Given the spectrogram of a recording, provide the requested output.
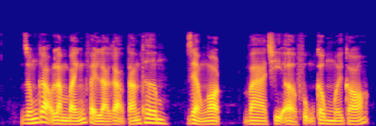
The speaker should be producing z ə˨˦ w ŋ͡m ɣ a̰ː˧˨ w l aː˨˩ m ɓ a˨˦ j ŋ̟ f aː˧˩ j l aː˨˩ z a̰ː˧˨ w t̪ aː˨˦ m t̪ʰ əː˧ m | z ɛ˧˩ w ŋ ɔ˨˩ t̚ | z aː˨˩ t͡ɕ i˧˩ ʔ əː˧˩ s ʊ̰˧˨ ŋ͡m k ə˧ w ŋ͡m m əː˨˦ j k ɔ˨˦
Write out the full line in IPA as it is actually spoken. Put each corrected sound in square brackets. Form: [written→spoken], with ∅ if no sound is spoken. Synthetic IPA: z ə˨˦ w ŋ͡m ɣ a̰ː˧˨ w l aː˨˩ m ɓ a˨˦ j ŋ̟ f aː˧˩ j l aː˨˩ [z→ɣ] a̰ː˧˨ w t̪ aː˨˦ m t̪ʰ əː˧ m | z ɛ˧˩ w ŋ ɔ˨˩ t̚ | [z→v] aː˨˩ t͡ɕ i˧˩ ʔ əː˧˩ [s→f] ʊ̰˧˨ ŋ͡m k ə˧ w ŋ͡m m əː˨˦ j k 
